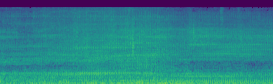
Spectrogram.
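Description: An engine running steadily at low speed.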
